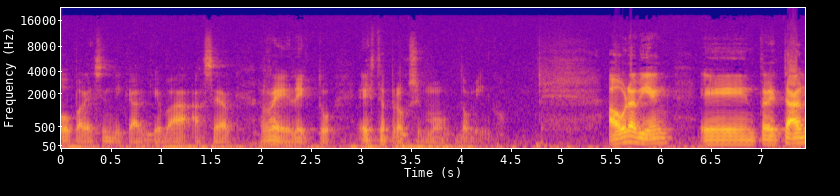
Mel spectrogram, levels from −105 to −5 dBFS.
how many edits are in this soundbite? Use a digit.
1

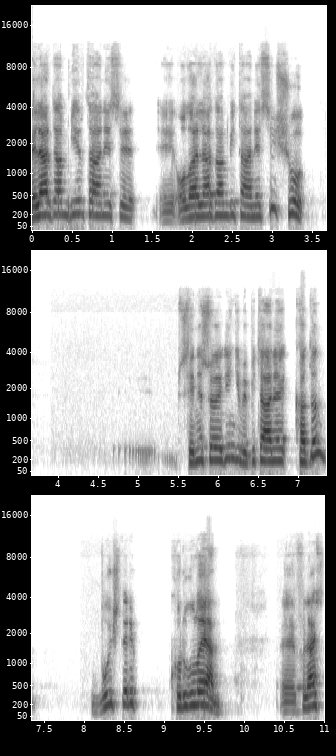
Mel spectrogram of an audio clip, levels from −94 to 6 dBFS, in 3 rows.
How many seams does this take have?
0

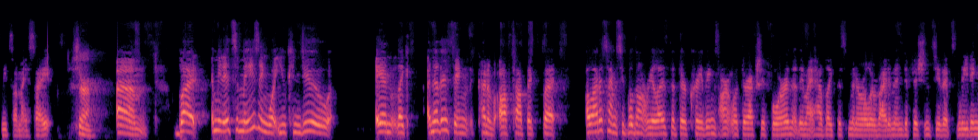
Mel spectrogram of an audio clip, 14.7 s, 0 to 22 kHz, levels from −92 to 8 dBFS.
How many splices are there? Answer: 0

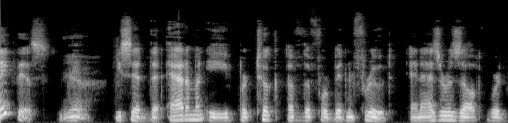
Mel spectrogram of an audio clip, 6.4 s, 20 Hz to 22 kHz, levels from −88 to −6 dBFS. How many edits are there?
1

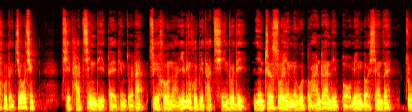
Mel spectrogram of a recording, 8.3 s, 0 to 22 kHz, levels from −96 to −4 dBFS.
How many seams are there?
2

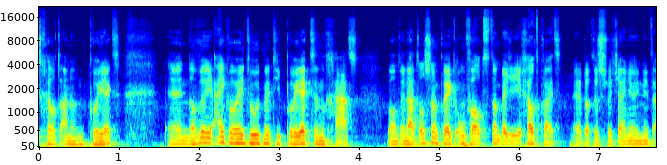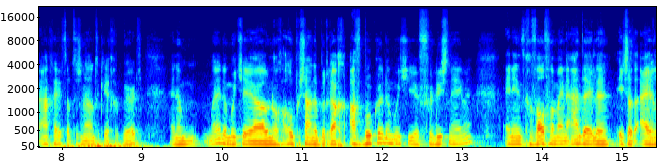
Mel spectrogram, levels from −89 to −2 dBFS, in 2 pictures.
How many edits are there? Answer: 0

